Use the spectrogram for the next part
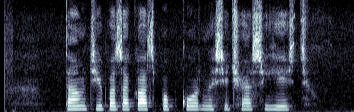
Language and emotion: Russian, sad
